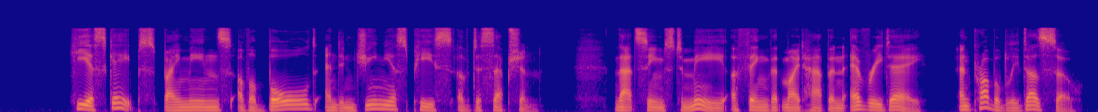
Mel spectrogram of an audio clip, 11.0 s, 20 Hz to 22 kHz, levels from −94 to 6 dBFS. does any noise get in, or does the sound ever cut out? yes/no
no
